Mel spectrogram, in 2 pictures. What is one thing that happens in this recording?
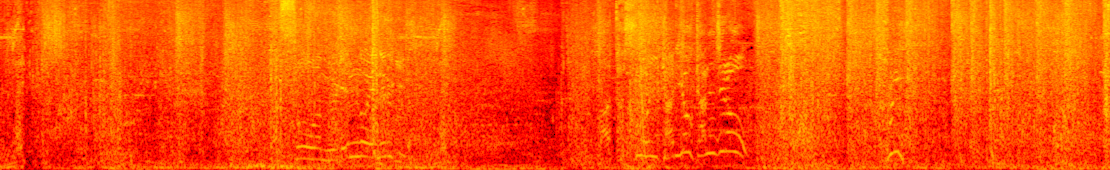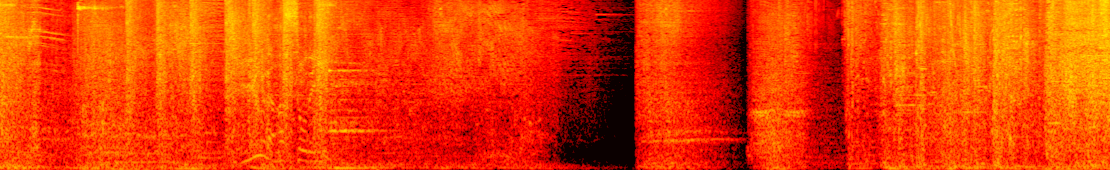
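Magic blasts and hits crackle and thud in quick bursts.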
